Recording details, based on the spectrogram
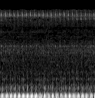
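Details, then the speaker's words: Scooter final test after new torque drive assembly replaced the ungreased one: steady low belt-drive drone with even pulsing beat, nothing rattling or grinding; earlier noise gone, CVT healthy. "Yan bok, wala na. Wala nang ingay kanina mga bok."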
